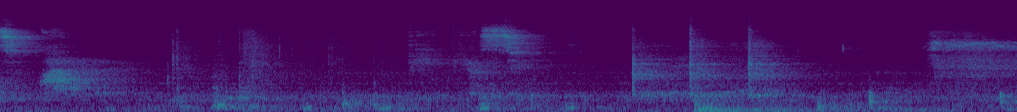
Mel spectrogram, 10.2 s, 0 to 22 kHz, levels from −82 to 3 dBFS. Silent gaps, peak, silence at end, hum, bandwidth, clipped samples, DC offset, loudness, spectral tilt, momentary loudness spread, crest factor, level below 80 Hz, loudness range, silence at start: none; -28 dBFS; 0 s; none; 13 kHz; under 0.1%; under 0.1%; -51 LUFS; -2 dB/octave; 12 LU; 22 dB; -62 dBFS; 7 LU; 0 s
